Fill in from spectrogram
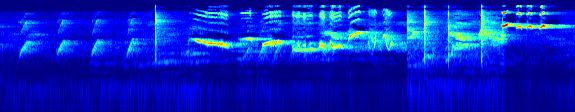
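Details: Competition-singing white-rumped shama with tail-flicking, many-voiced song: opens with four evenly spaced rising chirps, then loud twisting whistles, rapid high ticks and a final sustained high whistled note, faint low hum behind.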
